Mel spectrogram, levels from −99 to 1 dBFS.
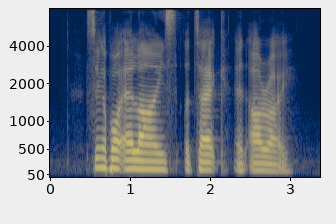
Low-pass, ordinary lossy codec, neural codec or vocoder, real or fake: none; none; none; real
